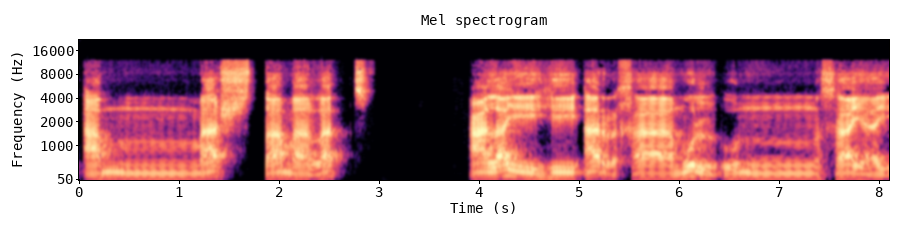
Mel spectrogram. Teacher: mim tasdid dibaca ghunah atau mendengung. Ditahan biar tampak mendengung.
